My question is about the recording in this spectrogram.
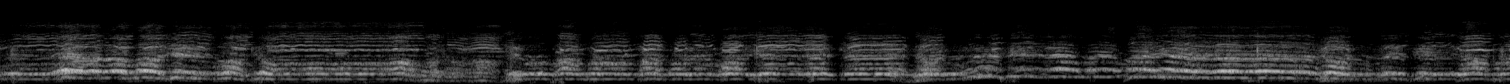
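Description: A group of Kayapó men chanting together, many voices holding the same notes in unison, with short breaks about five and nine seconds in.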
